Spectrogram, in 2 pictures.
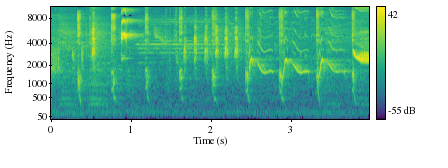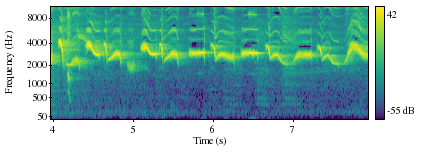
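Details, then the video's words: Caged tame Chinese hwamei, two years in a cage and singing many wild calls, starts with sharp dry clicks and harsh chips, then breaks into a steady string of mellow whistled phrases repeated roughly every half second. "Họa mi thuần nhiều giọng rừng,chim đấu hót tốt"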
